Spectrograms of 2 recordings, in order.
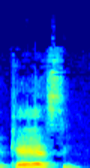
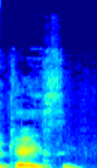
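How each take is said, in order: First: Cassie, with a short A as in "cat"; corrected name. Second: Casey, with a long A as in "case"; Casey with an "ay" first vowel; misread name. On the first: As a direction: say Cassie as KASS-ee. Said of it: "I've been saying Cassie this whole time". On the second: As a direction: say Casey as KAY-see. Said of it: "I keep saying Casey". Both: Real, not acted.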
